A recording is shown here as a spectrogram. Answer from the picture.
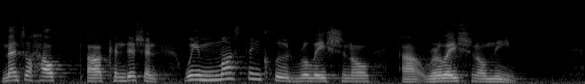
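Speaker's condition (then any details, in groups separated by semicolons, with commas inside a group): No condition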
